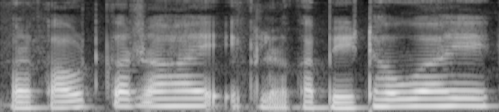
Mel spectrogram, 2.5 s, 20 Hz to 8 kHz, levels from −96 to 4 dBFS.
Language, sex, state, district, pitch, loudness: Hindi, female, Madhya Pradesh, Bhopal, 155 Hz, -13 LUFS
